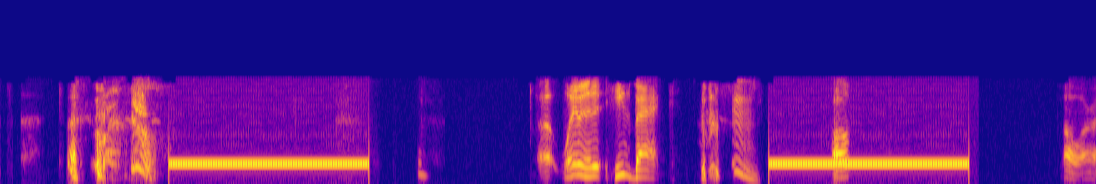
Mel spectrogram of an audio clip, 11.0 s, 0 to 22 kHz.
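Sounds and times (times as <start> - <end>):
throat clearing: 0.6 - 1.7, 7.0 - 7.7
speech: 0.7 - 1.6, 5.6 - 7.7, 10.6 - 10.9
telephone dial tone: 1.7 - 3.7, 7.7 - 9.7.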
